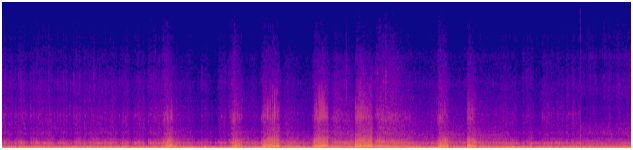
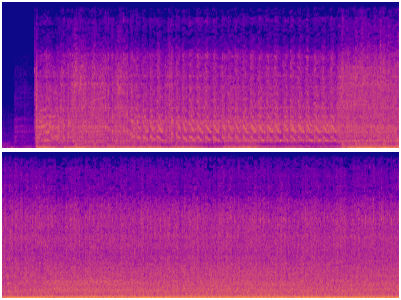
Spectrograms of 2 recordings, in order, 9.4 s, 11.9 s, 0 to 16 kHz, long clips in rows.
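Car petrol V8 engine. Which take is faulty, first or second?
second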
